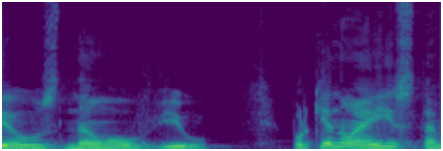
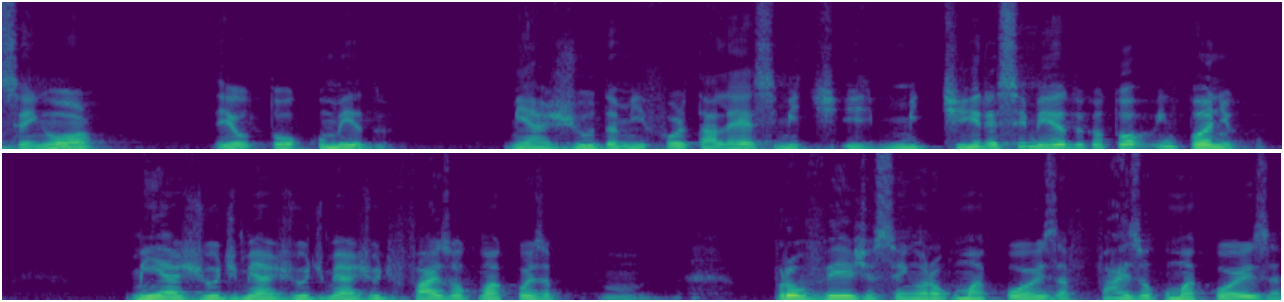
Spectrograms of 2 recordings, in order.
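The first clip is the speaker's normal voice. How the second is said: plain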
